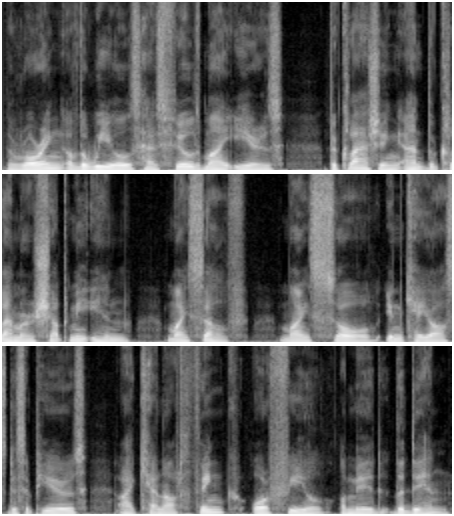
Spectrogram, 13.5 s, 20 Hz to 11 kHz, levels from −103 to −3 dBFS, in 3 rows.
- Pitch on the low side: Yes, low, 125 Hz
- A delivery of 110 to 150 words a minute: Yes, average, 140 wpm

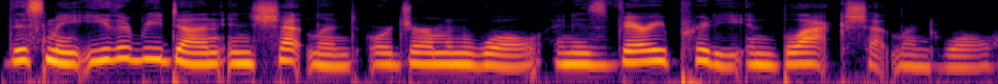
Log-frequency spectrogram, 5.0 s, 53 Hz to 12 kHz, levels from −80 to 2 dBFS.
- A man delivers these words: No, female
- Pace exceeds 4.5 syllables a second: Yes, 4.9 syllables/s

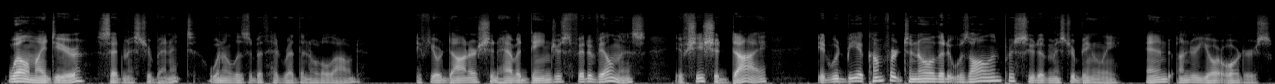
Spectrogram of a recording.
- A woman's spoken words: No, male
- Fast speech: Yes, fast, 215 wpm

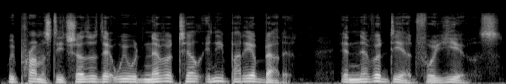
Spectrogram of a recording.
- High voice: No, low, 110 Hz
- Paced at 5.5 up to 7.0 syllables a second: Yes, 5.9 syllables/s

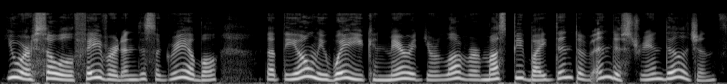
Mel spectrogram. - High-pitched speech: Yes, high, 245 Hz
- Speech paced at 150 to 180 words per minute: No, average, 200 wpm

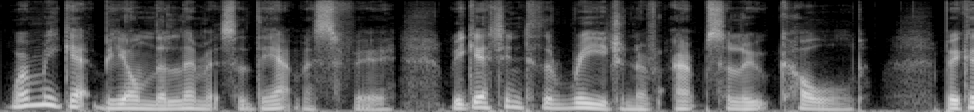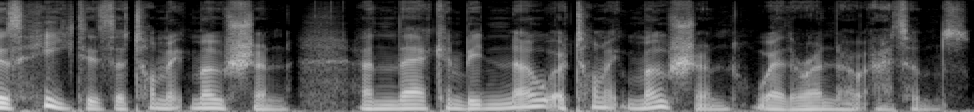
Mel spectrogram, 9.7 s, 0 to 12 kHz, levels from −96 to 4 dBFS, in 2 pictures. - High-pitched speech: No, low, 120 Hz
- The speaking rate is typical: No, fast, 210 wpm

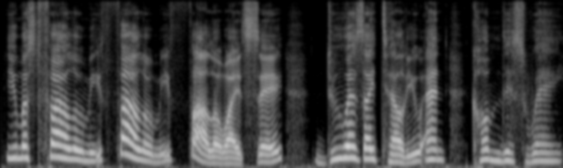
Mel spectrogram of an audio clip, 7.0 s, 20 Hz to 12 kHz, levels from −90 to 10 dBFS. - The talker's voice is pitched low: No, medium, 180 Hz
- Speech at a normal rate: Yes, average, 155 wpm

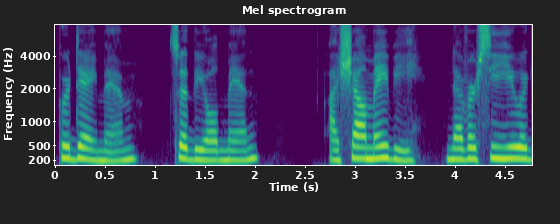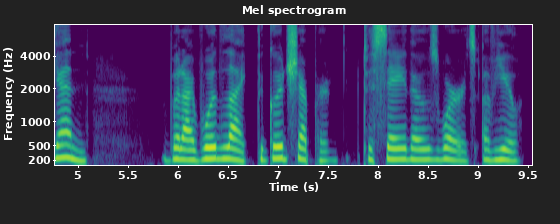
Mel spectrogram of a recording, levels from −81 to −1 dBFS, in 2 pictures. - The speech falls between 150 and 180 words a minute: Yes, average, 170 wpm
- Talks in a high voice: Yes, high, 215 Hz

